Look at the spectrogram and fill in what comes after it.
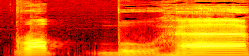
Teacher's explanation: Harakat fathah atau tanda baca fathah. Huruf ro ini kita baca tabkhim. Kita baca tebal sehingga pangkal lidah kita naik terangkat ke atas ketika kita mengucapkannya. Kita tebalkan huruf rnya.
